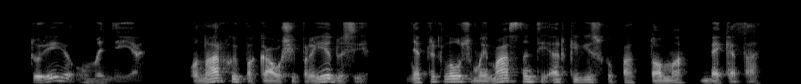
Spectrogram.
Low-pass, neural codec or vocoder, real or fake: 7.2 kHz; none; real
